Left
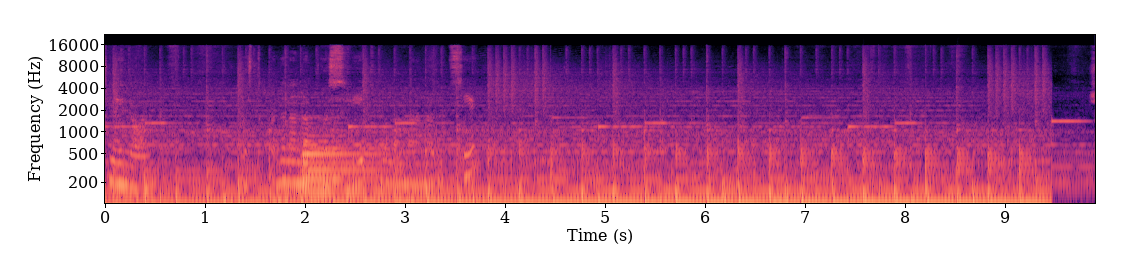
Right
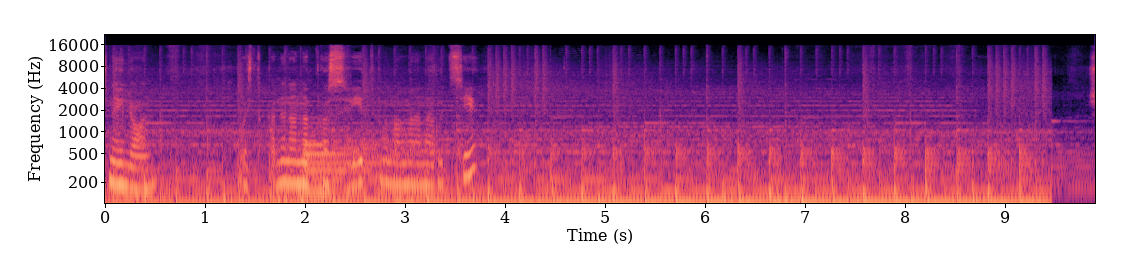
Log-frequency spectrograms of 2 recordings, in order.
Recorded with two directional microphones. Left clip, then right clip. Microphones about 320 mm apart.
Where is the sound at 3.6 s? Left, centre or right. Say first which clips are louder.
Right 6 dB; right.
